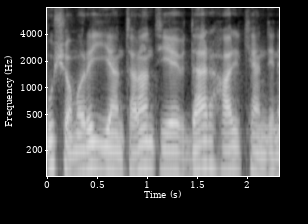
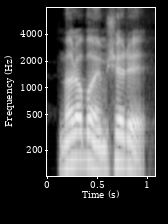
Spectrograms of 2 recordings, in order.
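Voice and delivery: loud, higher-pitched unfriendly hello; hostile greeting; 5 semitones higher, 8 dB louder, faster than usual. A narrator's reading. Tarantiyev greets Oblomov with a nasty look, loud and hostile. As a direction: throw the greeting out hard and loud. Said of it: "kötü bir bakışla".

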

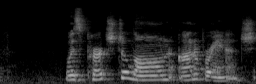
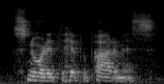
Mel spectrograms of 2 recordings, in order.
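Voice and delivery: usual speaking voice

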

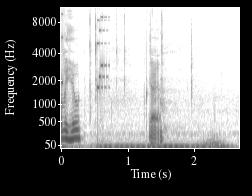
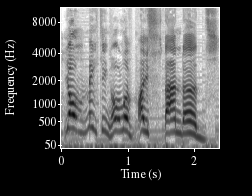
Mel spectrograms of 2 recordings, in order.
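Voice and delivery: excited, flustered skeleton with high standards; flustered Papyrus; 6 semitones higher, 4 dB louder than usual. Acted. Papyrus reacts to the human flirting, flustered and excited. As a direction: gush and fluster over the flirting.

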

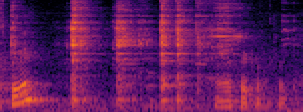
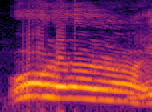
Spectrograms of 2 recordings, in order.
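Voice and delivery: mock angry mom; 11 semitones higher, 9 dB louder than usual. Imitating angry mom for child.

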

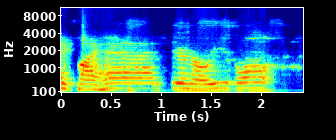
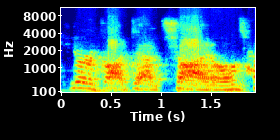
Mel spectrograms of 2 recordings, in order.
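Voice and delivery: slow, louder creepy voice talking down; evil voice; 5 dB louder, slower than usual. Retold or imitated. Album intro's evil voice scolding the kid, slow and menacing. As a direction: drag it out like a sinister demon mocking a kid. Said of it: "the evil voice is like".

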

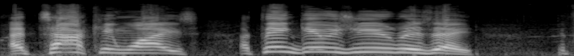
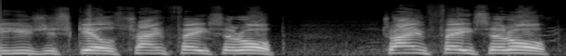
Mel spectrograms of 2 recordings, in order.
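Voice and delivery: usual speaking voice

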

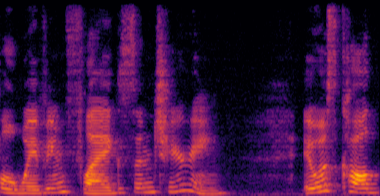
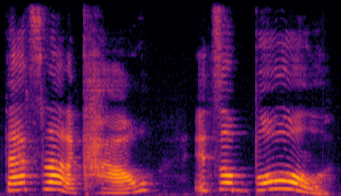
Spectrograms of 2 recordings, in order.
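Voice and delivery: alarmed realisation; 8 semitones higher, 5 dB louder than usual. A narrator's reading. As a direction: spell out the danger in alarm. Realising the bull.

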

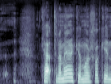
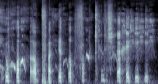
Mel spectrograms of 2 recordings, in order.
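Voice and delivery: laughing; 3 semitones higher, 4 dB quieter, slower than usual. Real, not acted. Laughing dismissal of the character.

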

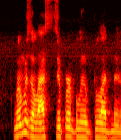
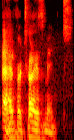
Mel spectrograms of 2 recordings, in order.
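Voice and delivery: mock announcer; 7 dB louder than usual. Announcing ad like a jingle.

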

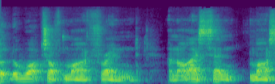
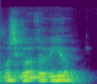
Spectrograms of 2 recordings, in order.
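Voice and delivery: high-pitched defensive comeback; indignant retort, pitched up; acted retort; 8 semitones higher, much faster than usual. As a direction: play the other man brushing off a challenge. Other man retorts in quarrel.

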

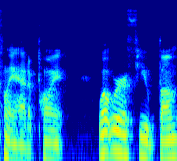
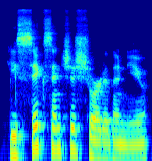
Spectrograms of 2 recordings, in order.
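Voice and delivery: normal talking voice

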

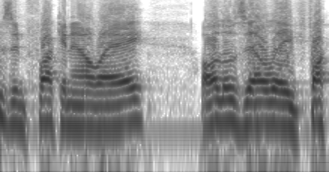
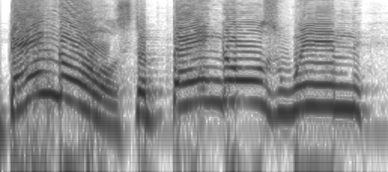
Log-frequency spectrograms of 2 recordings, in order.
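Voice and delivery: much higher, slow, drawn-out victory call; triumphant cheer; 11 semitones higher, much slower than usual. Real, not acted. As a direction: call it like a sportscaster. Cheering his team's win.

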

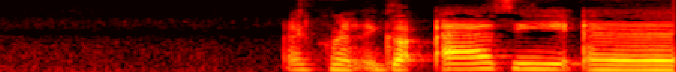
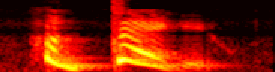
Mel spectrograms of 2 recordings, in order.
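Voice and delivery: much higher, louder offended mother; outraged mom; 10 semitones higher, 4 dB louder than usual. Acted. Toriel to rude son, high outraged. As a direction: gasp it out offended.

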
